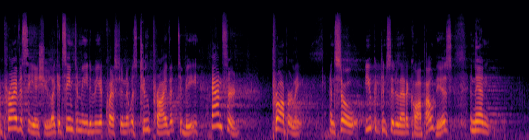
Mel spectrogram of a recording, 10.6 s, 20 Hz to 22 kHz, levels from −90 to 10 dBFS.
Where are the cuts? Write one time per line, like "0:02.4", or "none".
0:07.3
0:08.7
